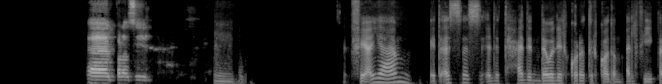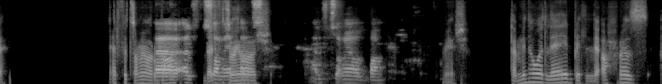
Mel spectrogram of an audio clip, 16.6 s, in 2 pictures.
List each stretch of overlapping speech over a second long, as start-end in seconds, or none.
10.2-11.6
